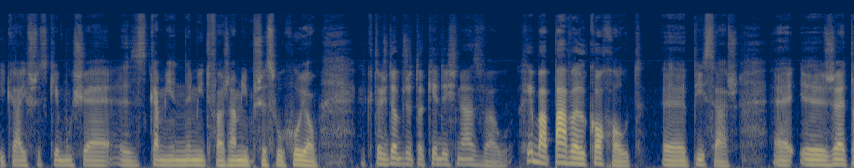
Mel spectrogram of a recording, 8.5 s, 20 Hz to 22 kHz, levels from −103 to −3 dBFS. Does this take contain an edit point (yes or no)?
no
